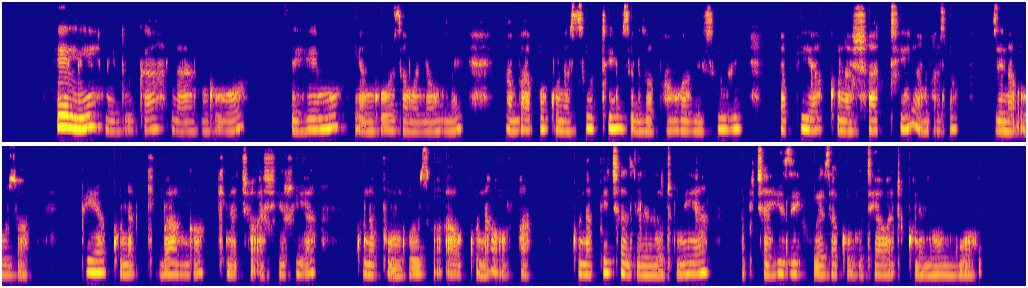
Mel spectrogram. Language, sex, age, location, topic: Swahili, female, 25-35, Nairobi, finance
